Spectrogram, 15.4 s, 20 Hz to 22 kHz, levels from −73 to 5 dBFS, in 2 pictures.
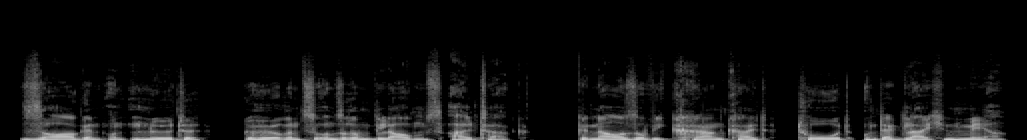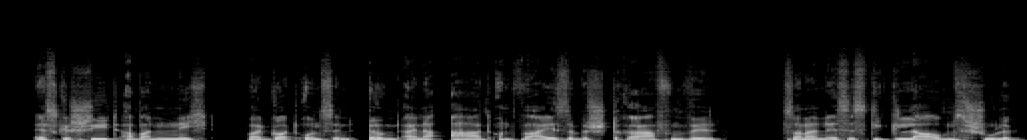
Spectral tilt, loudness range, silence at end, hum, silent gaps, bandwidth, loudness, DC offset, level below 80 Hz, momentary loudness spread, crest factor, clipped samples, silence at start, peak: -7 dB/octave; 2 LU; 0.05 s; none; 1.59-1.83 s, 4.01-4.34 s, 5.82-5.99 s, 7.58-7.96 s, 9.31-9.53 s, 13.16-13.55 s; 12.5 kHz; -19 LUFS; under 0.1%; -50 dBFS; 7 LU; 14 dB; under 0.1%; 0.15 s; -4 dBFS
